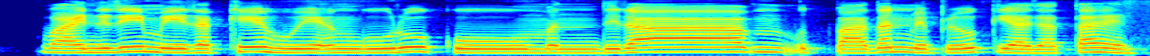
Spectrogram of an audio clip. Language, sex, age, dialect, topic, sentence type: Hindi, female, 18-24, Awadhi Bundeli, agriculture, statement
